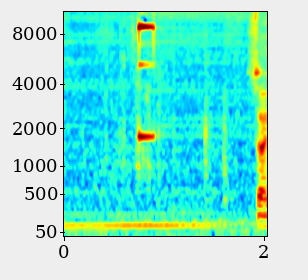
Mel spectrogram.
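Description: Steady low room hum with one very short, high electronic beep just under a second in, as recording resumes after a tape change.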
